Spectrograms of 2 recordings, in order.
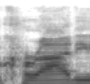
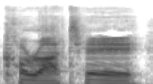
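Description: First: "karate" ending in -ee, kuh-RAH-dee; everyday pronunciation. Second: "karate" ending in -tay, ka-ra-TAY; affected pronunciation. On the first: Shown as a demonstration. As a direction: finish "karate" on DEE, not TAY. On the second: Retold or imitated. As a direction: say "karate" with a crisp t and final ay. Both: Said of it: "someone would call it karate".

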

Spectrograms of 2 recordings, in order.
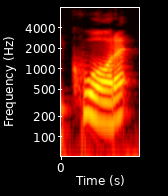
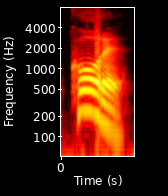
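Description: First: "cuore" said with a "kw" glide, "kwo-re"; standard Italian. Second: "Core" said with no glide, plain "ko-re", strongly stressed; Romanesco dialect. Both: Shown as a demonstration. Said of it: "in standard, standard Italian would be".

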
